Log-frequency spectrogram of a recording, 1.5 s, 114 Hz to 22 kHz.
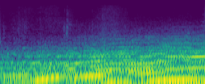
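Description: A BMW F10 engine revs hard under acceleration in drag mode, a loud close-up rising drone that climbs steadily through a brief gear shift, heard alone without talk.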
